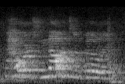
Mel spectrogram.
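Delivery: ordinary delivery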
